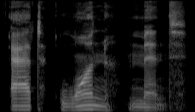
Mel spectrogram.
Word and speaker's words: atonement: be even close uh the word atonement was originally pronounced at one meant at one meant in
